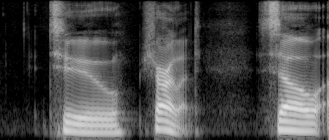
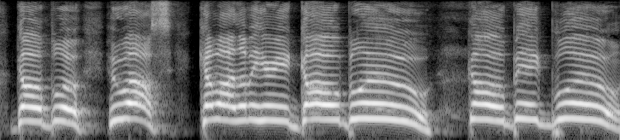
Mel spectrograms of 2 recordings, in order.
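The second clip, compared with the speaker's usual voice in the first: high, loud rally cry; cheering shout; 8 dB louder, slower than usual. Retold or imitated. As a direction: rouse a crowd at full voice. Retold cheering on speaker.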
